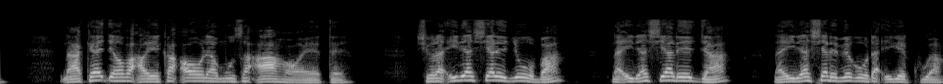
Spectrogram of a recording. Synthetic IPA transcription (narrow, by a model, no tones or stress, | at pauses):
nakɛd͡ʒɛhɔvaʔaɣekaʔɔoɾeamus̬a̰ʔaɦɔɛtɛ | ɕjoɾaʔiɾeaɕjaɾeɲoːba | naiɾeaɕjaɾed͡ʒa | naiɾeaɕjaɾemeɣoːndaʔiɣekwa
